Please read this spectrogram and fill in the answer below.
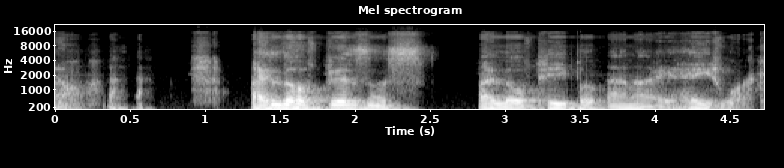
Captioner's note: laughs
